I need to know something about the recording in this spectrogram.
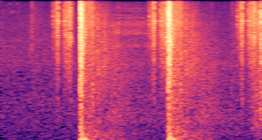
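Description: A blade strikes hard with sharp, loud hits.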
